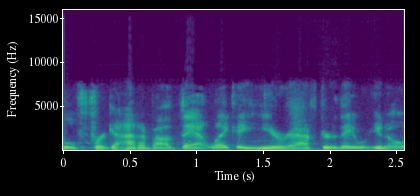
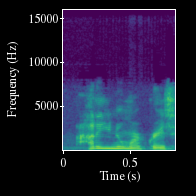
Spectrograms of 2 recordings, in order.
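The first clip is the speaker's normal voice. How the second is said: lightly voiced Artie, pitched higher in disbelief; imitating Artie; 9 semitones higher, faster than usual. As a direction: mimic Artie's surprised question. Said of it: "So he turns to me and goes".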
